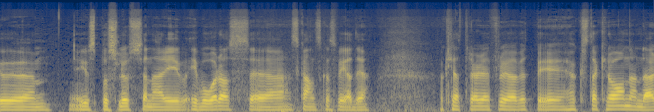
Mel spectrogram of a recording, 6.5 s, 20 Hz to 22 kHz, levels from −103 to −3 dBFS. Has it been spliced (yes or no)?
yes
